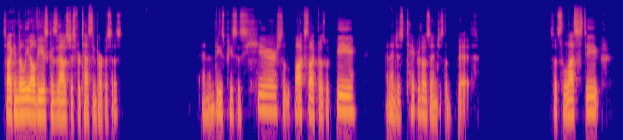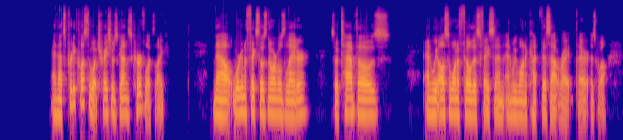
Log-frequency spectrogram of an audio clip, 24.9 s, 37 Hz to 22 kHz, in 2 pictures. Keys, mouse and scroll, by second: 0.8 Delete, 2.0-3.7 middle drag, 2.4 a, 2.6 a, 2.8 b, 6.8-8.2 drag, 8.7 a, 8.9 Tab, 9.1-10.6 middle drag, 10.6 scroll up 1, 10.7 scroll down 1, 10.9-13.4 middle drag, 14.1-15.7 middle drag, 16.5-18.2 drag, 17.4 Tab, 19.8-21.4 middle drag, 22.8 ctrl+r.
